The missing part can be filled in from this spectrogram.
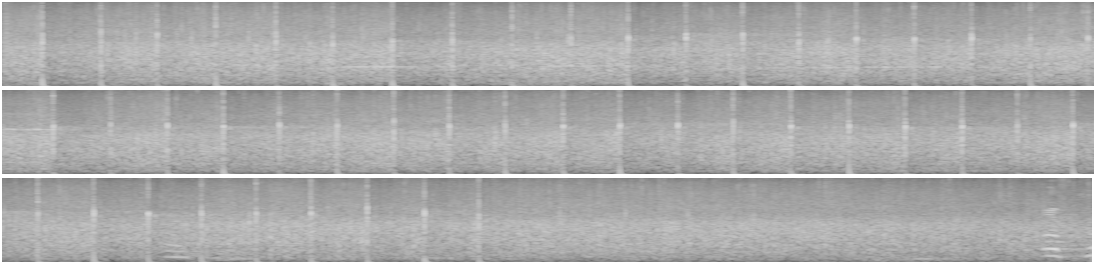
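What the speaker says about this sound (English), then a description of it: "Let's give them a round of applause." A hall audience at an Open University degree ceremony in Birmingham applauds standing staff, a long, loud, even wash of clapping with regular sharp claps that carries on for over sixteen seconds.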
